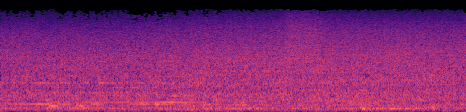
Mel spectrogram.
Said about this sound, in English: this is a really nice effect with the waterfall on the tunnel just here.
